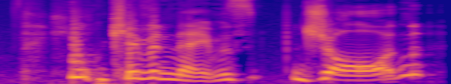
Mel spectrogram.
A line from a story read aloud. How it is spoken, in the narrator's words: Antonin giggled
